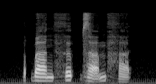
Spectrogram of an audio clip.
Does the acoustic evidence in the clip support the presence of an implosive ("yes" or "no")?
yes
